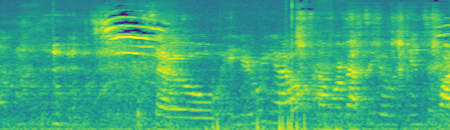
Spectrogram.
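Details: Kittens giving little cries near a dog that helps raise them; a clear rising-then-falling mew early on, followed by further shorter, high mews and soft scuffling sounds.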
